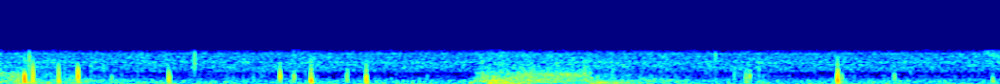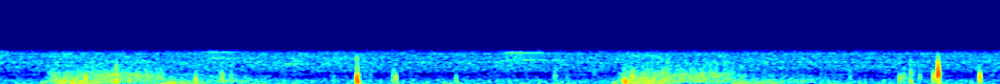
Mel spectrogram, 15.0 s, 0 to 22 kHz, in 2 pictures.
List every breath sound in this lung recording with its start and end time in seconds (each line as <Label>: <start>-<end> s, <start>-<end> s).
Inhalation: 3.55-4.52 s, 7.84-8.80 s, 12.18-13.15 s
Exhalation: 4.55-5.43 s, 8.86-9.73 s, 13.15-14.02 s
